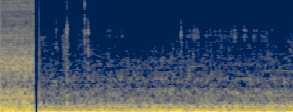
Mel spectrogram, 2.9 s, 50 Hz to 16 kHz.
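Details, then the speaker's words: 2003 Chevrolet S10 extended cab 4x4 after replacing the third-door latch and adjusting it: deep road rumble over bumps with faint ticks from loose rack screws; no door rattle anymore. "Right there it would have rattled normally. I can hear the screws that aren't attached to anything on my rack rattling back there. But the door's not rattling."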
